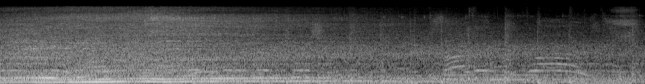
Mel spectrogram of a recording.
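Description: A car accelerating away, its engine pitch rising over the first second or two and then levelling off, over general road traffic noise.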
